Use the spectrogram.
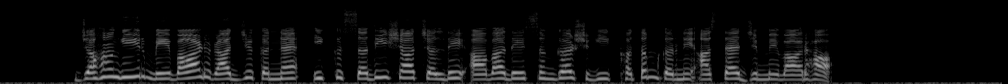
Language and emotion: Dogri, neutral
